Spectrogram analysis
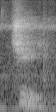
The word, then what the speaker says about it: चीर: चिर का मतलब हो गया बहुत या फिर दीर्घ। और यहाँ देखिए च में बड़ी र, चीर। चीर खींच कर बोल रही चीर, इसका मतलब हो जाएगा कपड़ा।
